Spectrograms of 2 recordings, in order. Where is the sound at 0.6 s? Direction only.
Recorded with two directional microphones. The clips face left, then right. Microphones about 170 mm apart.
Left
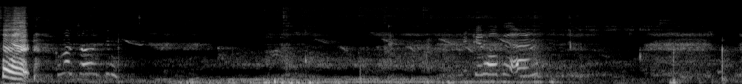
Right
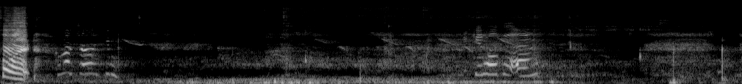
25° left (ahead or behind).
